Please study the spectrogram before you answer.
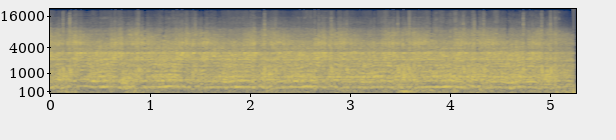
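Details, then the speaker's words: Neglected 1982 Chevy Silverado C10: harsh, labouring starter churn that never catches, with the battery at about 12 V and the cables getting hot. The battery is judged junk. "Man. Don't tell me this thing's dead too. Cables are getting hot."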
